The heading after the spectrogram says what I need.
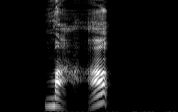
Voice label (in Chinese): "mǎ", pinyin; pinyin2; pinyinji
